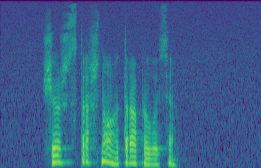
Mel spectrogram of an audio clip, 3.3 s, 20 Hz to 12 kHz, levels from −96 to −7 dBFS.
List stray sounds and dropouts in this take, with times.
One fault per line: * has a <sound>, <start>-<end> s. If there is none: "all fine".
all fine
